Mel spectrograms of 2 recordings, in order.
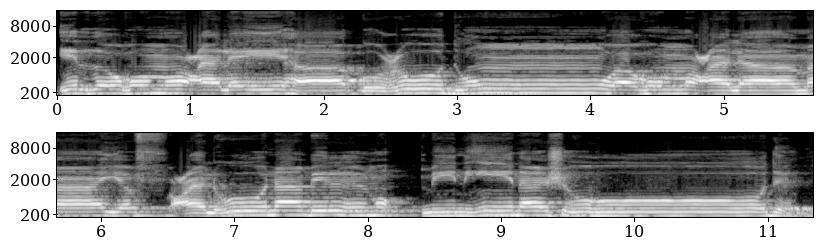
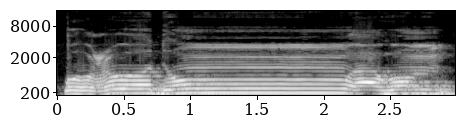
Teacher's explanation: اب یہاں پر قاعدہ ادغام کا اپلائی کیا جائے گا، اس لیے کہ تنوین کے بعد حروف یرملون میں سے واو آ رہا ہے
